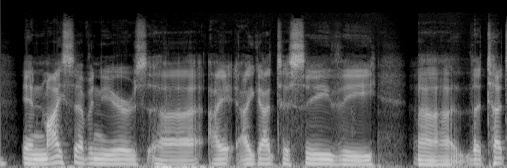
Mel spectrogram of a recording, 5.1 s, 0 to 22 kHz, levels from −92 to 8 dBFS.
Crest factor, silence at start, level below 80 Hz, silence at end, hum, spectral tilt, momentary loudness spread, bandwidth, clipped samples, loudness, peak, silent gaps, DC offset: 12 dB; 0 s; -30 dBFS; 0 s; none; -6 dB/octave; 5 LU; 13 kHz; under 0.1%; -17 LUFS; -4 dBFS; none; under 0.1%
